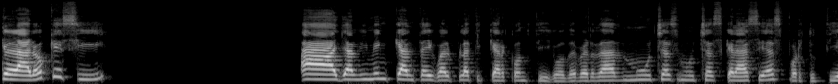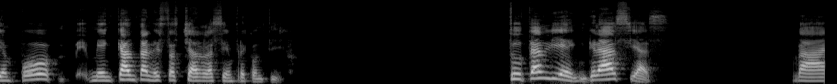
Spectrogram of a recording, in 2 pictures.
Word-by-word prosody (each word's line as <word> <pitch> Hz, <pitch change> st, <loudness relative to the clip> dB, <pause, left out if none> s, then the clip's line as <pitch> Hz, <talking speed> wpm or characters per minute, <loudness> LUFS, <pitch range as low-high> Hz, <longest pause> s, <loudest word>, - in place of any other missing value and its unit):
Claro 225 Hz, 0 st, +6 dB
que 360 Hz, -1 st, -2 dB
sí. 240 Hz, -1 st, -8 dB, 1.9 s
Ay, 235 Hz, -1 st, +9 dB
a 230 Hz, -, +6 dB
mí 230 Hz, +1 st, -6 dB
me 250 Hz, -, -3 dB
encanta 230 Hz, -4 st, 0 dB
igual 195 Hz, -1 st, -1 dB
platicar 190 Hz, -3 st, -4 dB
contigo, 165 Hz, -5 st, -9 dB
de 160 Hz, +2 st, -5 dB
verdad 180 Hz, +2 st, -2 dB
muchas, 220 Hz, +3 st, -6 dB
muchas 200 Hz, -1 st, -9 dB
gracias 195 Hz, +5 st, -1 dB
por 175 Hz, -5 st, -8 dB
tu 150 Hz, +1 st, -17 dB
tiempo, 195 Hz, +7 st, -3 dB, 0.2 s
m -, -, -17 dB
me 185 Hz, -, -1 dB
encantan 220 Hz, +2 st, +3 dB
estas 195 Hz, +1 st, -6 dB
charlas 170 Hz, -1 st, -1 dB
siempre 160 Hz, -1 st, -8 dB
contigo. 130 Hz, -2 st, -14 dB, 2.2 s
Tú 250 Hz, -1 st, -1 dB
también, 275 Hz, -, 0 dB
gracias. 240 Hz, -, +1 dB, 1.2 s
Bye. 170 Hz, -1 st, -1 dB
205 Hz, 105 wpm, -22 LUFS, 180-230 Hz, 2.2 s, Ay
